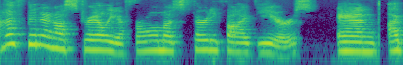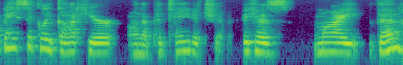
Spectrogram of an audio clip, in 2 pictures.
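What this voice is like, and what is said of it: North American accent. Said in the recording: “you can tell from the accent that I'm not a native ... it is a North American accent”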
